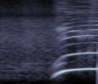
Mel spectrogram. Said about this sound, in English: I think you ought to clap your hands and shout hallelujah.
